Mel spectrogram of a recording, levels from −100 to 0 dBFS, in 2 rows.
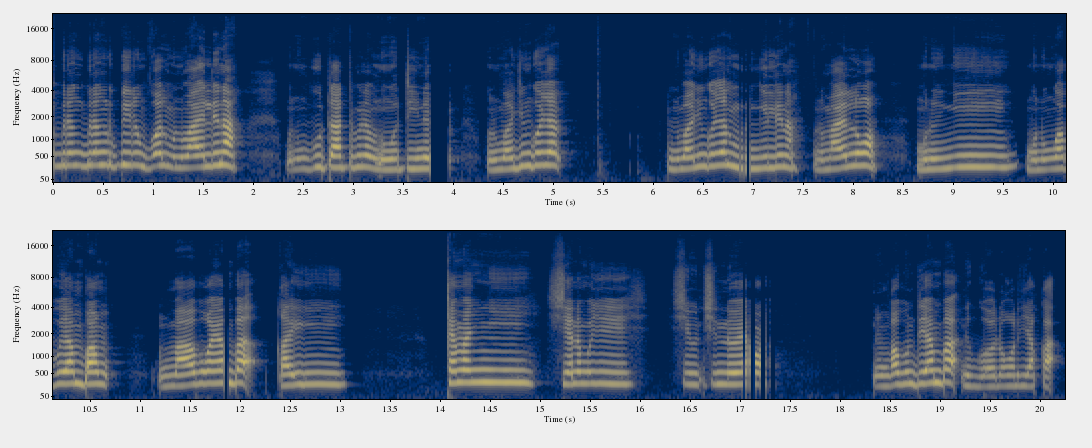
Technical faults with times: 3.75-3.95 Bluetooth dropout
6.85-6.97 Bluetooth dropout
11.81-11.87 Bluetooth dropout
17.01-17.34 Bluetooth dropout

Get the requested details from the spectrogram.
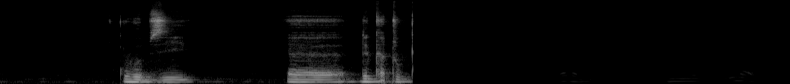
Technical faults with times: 4.13-7.90 one channel inverted

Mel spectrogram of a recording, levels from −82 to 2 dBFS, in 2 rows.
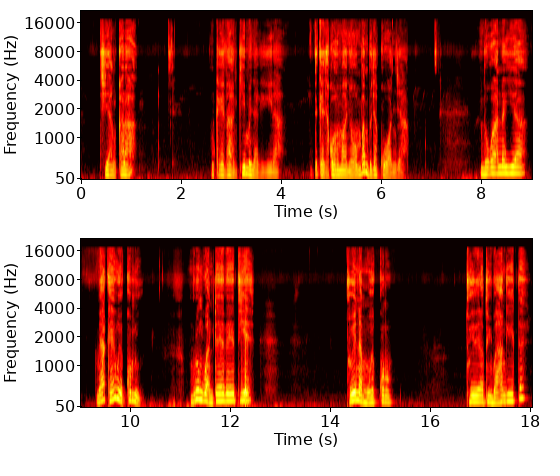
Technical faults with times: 12.09-12.82 processor overload crackle

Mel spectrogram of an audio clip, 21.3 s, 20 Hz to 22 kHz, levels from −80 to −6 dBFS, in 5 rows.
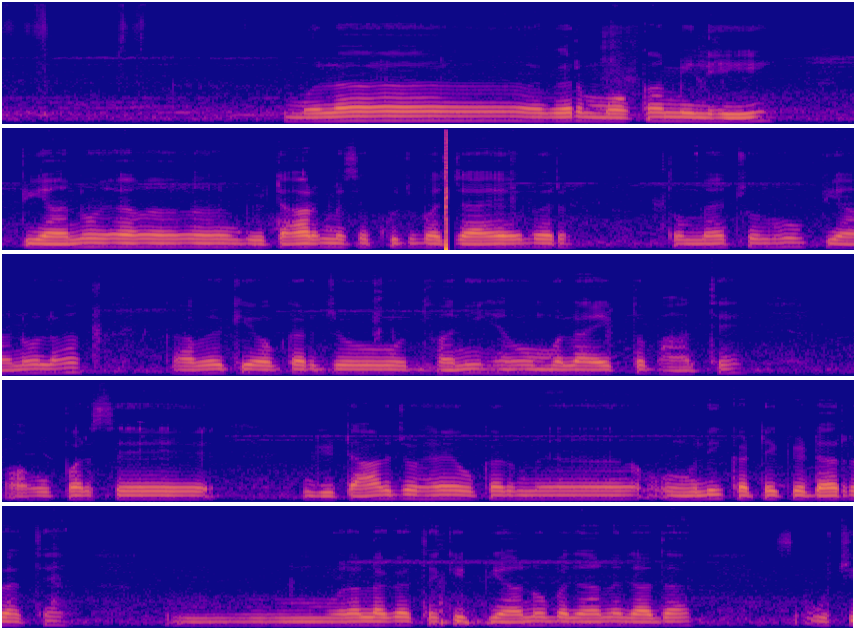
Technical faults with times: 6.48-6.53 file tags played as audio

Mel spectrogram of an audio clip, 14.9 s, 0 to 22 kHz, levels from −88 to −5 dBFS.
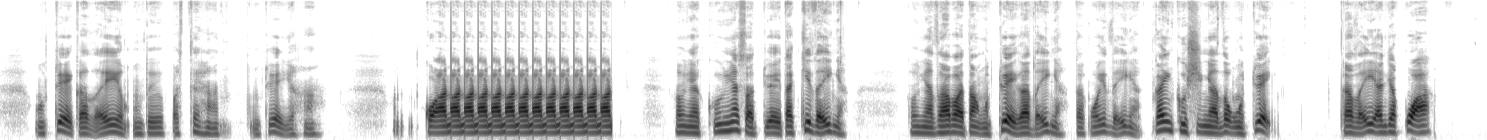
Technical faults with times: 4.52-6.12 broken-record loop

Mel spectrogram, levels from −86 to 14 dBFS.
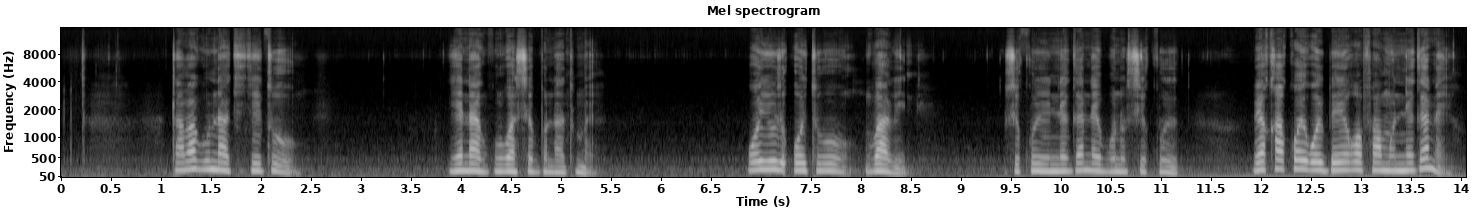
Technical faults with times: none

